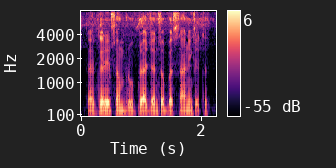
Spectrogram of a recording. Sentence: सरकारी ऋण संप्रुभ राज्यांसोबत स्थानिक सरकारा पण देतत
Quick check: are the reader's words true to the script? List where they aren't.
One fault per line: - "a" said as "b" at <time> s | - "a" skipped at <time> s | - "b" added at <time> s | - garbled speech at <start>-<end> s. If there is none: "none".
- "ऋण" skipped at 0.5 s
- "सरकारा पण" skipped at 1.9 s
